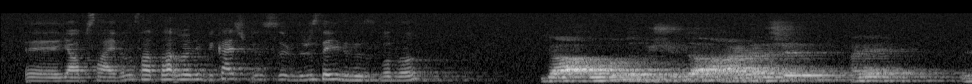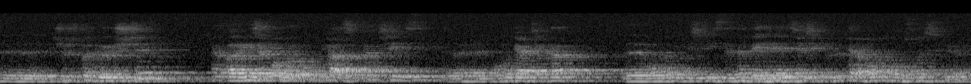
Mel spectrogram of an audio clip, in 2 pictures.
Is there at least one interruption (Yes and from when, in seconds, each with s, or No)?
No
